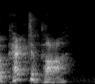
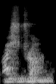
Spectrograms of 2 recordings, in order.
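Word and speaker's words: restaurant (ресторан): And I said, "How how do you pronounce it?" And he goes, "Restaurant." French word, restaurant, is a, is a you know Latin based word, so they pronounce the restaurant. But to us, it looks like Pectopah because Pectopah because it has all of those English uh, letters in it Oh, how interesting.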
